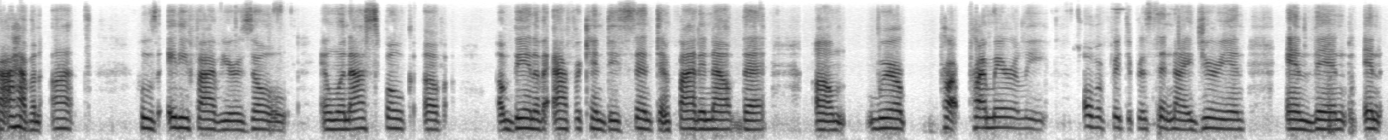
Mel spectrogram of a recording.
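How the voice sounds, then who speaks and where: A man's voice: a little high, fairly bright tone, no room sound. Man, earnest guest speaker, passionate, dry close sound, dull lo-fi audio. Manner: passionate, searching for words. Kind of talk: earnest reflective speech.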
